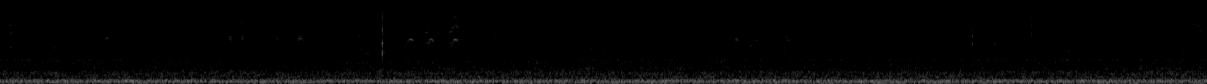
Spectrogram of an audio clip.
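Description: Small birds chirping faintly in short, high calls, in two spells a couple of seconds in and again in the second half, over a steady low rumble.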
